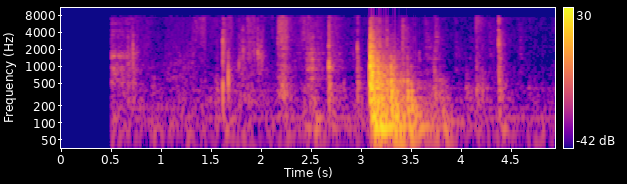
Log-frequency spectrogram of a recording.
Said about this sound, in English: In this scene, Tony and Diana are at the museum. It's late at night. I want you to stop outside the door and then walk into the office.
